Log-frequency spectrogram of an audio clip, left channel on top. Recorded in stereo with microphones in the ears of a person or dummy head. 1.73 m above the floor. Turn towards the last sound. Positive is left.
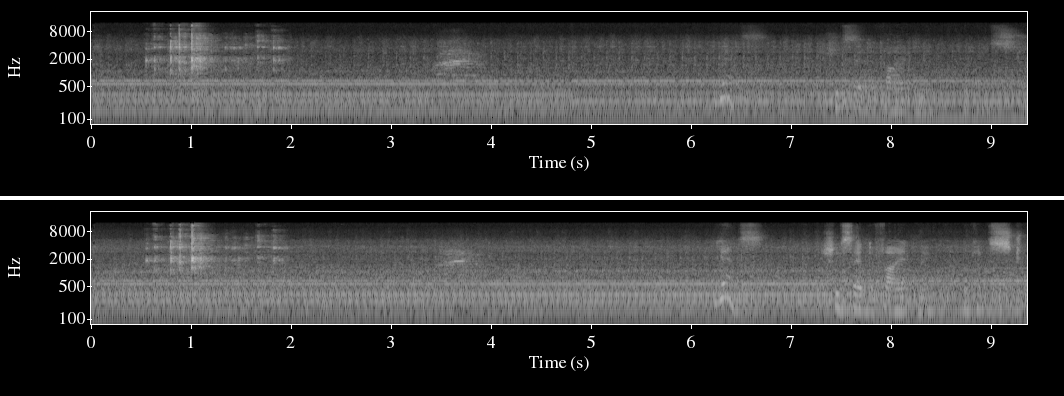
turn(degrees=-50)  # may be behind; listen again after turning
